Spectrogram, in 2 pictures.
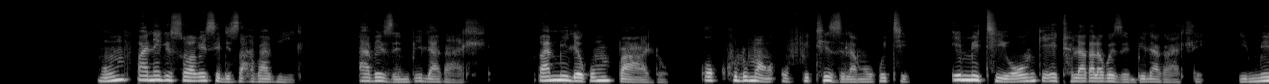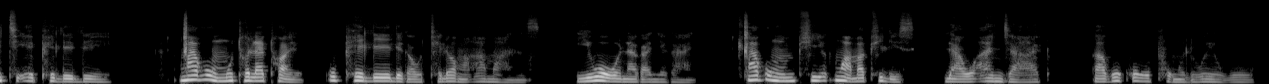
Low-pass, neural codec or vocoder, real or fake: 14.4 kHz; autoencoder, 48 kHz, 128 numbers a frame, DAC-VAE, trained on Japanese speech; fake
